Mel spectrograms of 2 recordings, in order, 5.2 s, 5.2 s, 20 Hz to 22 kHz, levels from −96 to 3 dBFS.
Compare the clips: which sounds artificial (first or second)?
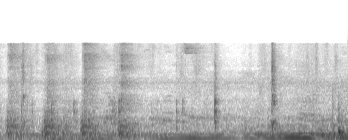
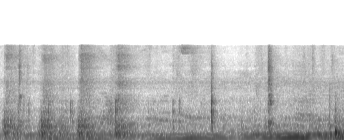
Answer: second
